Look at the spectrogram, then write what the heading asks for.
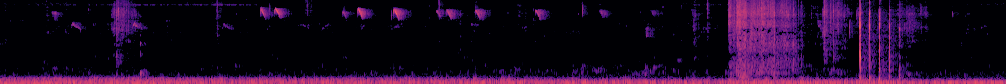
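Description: A small bird chirping, short high notes repeated about twice a second for several seconds, over a steady low rumble of outdoor background noise. Near the end there is a brief rustle and then a quick run of sharp clicks, the loudest sound here.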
